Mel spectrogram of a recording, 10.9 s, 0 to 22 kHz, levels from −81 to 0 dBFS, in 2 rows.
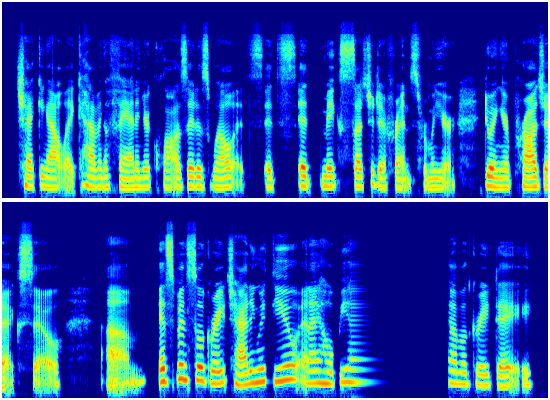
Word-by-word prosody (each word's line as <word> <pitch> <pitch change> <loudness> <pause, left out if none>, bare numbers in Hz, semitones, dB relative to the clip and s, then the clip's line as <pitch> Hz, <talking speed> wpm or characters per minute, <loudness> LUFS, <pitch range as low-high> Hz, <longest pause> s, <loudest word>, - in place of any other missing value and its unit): checking 165 -2 0
out, 150 0 +2
like, - - -4
having 160 -3 -1
a 160 - -5
fan 150 -3 -1
in 155 - -3
your 155 0 -2
closet 155 +2 -2
as 165 +2 -1
well, 155 +1 +1
it's - - -11
it's 150 -2 -6
it 170 - +4
makes 165 0 0
such 160 +4 0
a - - 0
difference 150 -3 -3
from - - -7
when 145 - -2
you're - - -3 0.3
doing 165 -3 +5
your 150 -1 -1
projects, 160 0 +2
so, - - -2 0.4
um, 240 +1 0
it's 240 -1 +6
been 290 -1 +5
so 265 -1 +6
great 220 -1 +2
chatting 200 0 +3
with 245 +2 +1
you, 270 +3 +4
and 280 - -1
I 220 - +2
hope 210 -1 0
you 235 -1 -3 0.8
have 215 -1 -1
a 200 - -2
great 185 -2 -3
day 170 +2 -1
170 Hz, 225 wpm, -24 LUFS, 155-225 Hz, 0.8 s, it's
